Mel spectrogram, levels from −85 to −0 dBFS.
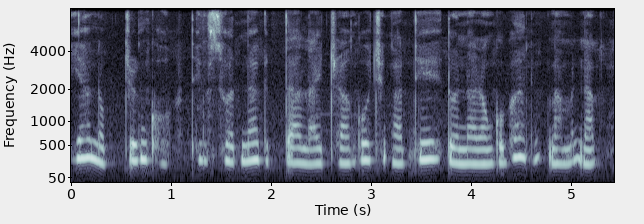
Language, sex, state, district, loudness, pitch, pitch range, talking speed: Garo, female, Meghalaya, West Garo Hills, -20 LUFS, 250 Hz, 220-275 Hz, 110 wpm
